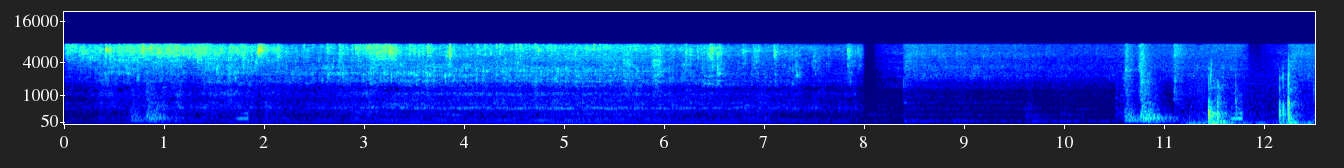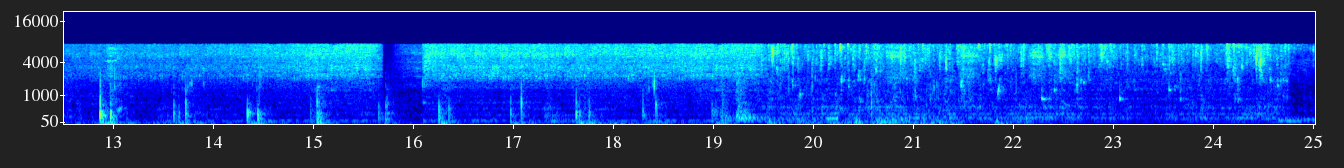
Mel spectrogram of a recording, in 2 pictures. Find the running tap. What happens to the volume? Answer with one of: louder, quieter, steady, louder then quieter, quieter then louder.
quieter then louder.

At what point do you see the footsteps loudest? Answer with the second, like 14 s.
13 s.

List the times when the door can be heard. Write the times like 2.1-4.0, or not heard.
0.6-1.9, 10.5-11.8, 19.0-20.2.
